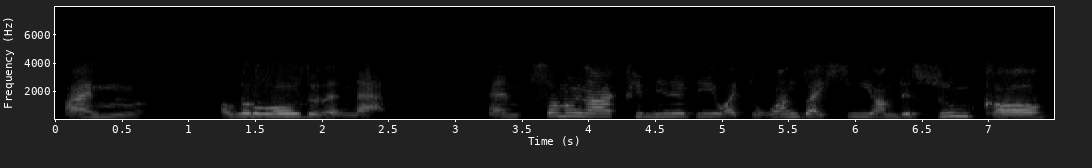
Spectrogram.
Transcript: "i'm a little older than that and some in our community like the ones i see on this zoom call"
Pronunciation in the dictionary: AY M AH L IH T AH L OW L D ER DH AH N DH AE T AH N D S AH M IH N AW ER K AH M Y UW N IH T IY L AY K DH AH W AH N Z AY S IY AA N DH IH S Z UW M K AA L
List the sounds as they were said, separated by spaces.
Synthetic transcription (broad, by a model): AY M AH L IH T L OW L D ER DH AH N DH AE T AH N S AH M IH N AW ER K AH M Y UW N IH T IY L AY K DH AH W AH N Z AY S IY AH N DH IH S Z UW M K AA L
